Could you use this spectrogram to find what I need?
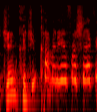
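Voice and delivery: very high, fast, sweet voice.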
